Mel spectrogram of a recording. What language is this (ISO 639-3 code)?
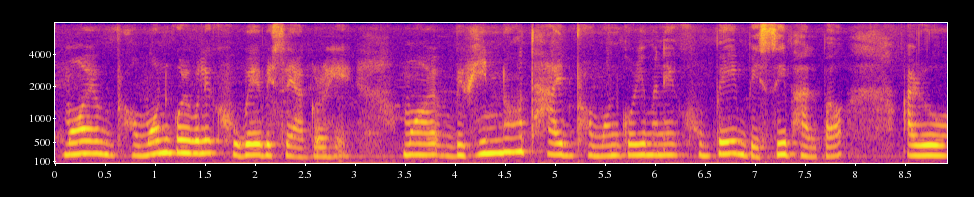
asm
